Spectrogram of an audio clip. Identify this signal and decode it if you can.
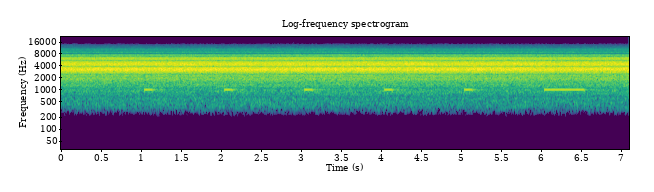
Radio time signal (six pips, as the Greenwich Time Signal), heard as pips, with radio hiss, a squelch burst at the end and room echo.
